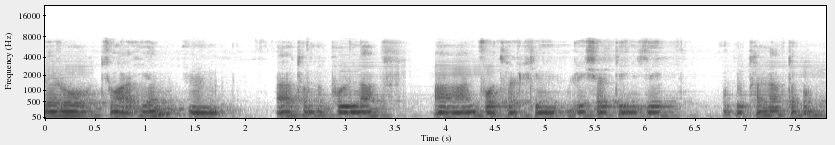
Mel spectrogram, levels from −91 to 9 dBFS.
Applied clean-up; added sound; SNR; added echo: neural separator model SepFormer DNS4.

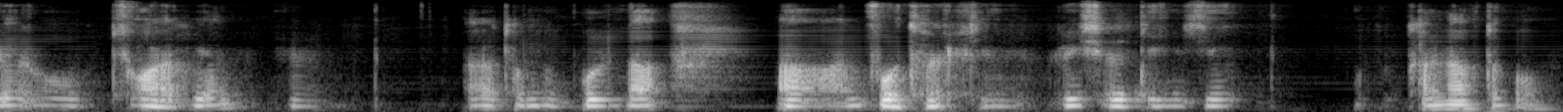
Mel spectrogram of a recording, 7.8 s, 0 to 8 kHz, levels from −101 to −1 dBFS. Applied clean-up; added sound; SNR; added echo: neural mask model DeepFilterNet 3.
